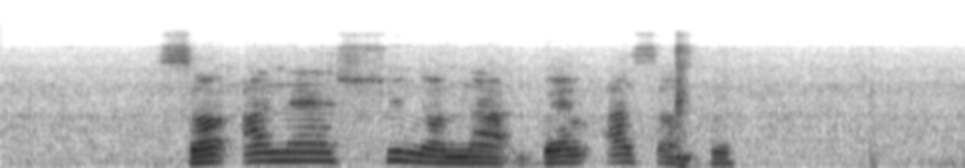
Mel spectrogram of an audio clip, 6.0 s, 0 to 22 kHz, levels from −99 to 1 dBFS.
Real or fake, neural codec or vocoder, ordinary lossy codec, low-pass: fake; codec, 16 kHz, 8 kbps, FreqCodec, larger model; Opus, 16 kbps; 7.2 kHz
